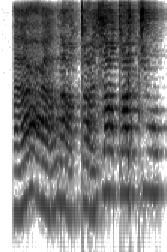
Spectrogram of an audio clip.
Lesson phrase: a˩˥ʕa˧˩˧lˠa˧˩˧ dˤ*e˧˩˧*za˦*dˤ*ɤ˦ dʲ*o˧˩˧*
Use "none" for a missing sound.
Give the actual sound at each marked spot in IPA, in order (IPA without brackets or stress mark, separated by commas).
e˧˩˧, dˤ, o˦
